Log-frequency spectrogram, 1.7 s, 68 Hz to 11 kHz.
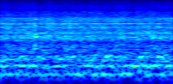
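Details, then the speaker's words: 5.3L Gen 3 LM7 V8 with 180k miles, LS7 lifters, new Melling oil pump and MLS head gaskets, near-cold start on a 104°F day with about 42 psi oil pressure: smooth, quiet, even idle with no ticks, knocks or misses; normal. "We're going to run this up to temperature, so we'll cap that off. But as you can see, it runs very smooth, very quiet."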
